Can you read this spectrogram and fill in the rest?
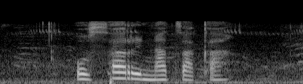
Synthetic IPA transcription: ʊsarɪnat͡sʼakʼa

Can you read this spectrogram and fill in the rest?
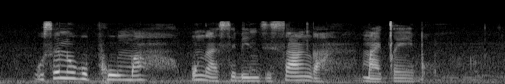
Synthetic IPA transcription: usɛnok̬upʰumauŋʱasɛɓend͡zʱisaŋʱa | maǀɛːɓɔ

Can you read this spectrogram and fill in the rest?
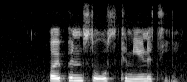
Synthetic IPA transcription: oʊpə̃nsɔːskʰɔmjuːnətʰḭ

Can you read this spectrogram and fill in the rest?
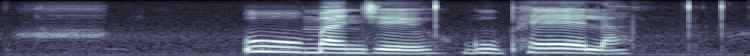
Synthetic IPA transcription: umand͡ʒʱɛk̬upʰɛːla

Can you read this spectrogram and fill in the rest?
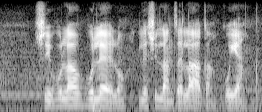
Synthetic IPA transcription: ʂiβulaβulɛlɔ | leʂiland͡zɛlakakuːja

